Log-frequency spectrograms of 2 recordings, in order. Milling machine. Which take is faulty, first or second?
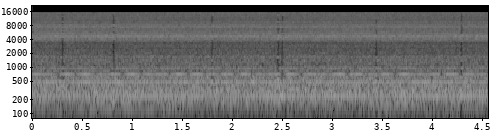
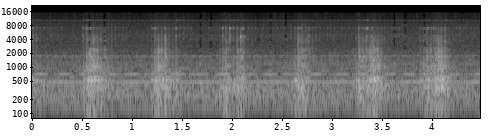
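second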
